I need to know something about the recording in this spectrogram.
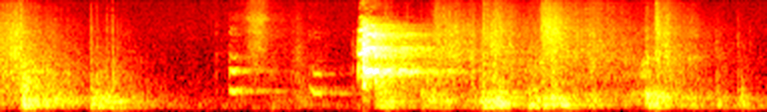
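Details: Kramer the Maltipoo puppy plays with a milk jug he does not like. A few soft whiny squeaks lead into one loud shrill bark, followed by rustling and muffled noise of the jug.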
